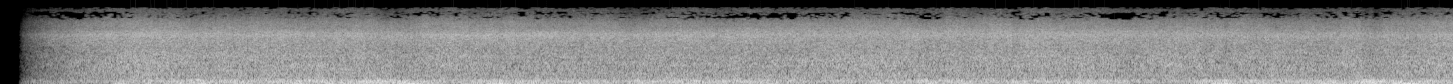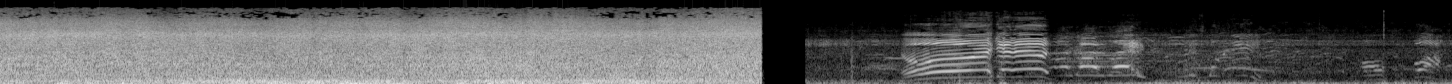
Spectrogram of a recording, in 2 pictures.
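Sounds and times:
heavy rain: 0.2 - 22.2
storm wind: 0.2 - 29.0.

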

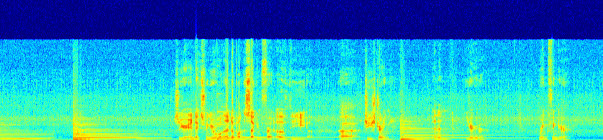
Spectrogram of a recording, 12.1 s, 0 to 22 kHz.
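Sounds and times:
acoustic guitar strings plucked: 0.0 - 10.8.

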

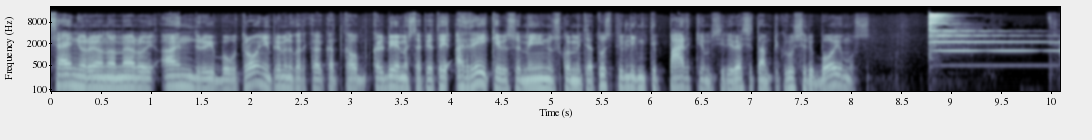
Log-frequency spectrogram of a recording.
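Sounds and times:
boxing ring bell ringing: 8.8 - 10.0.

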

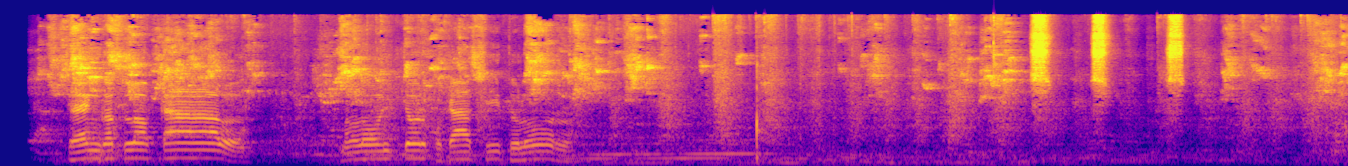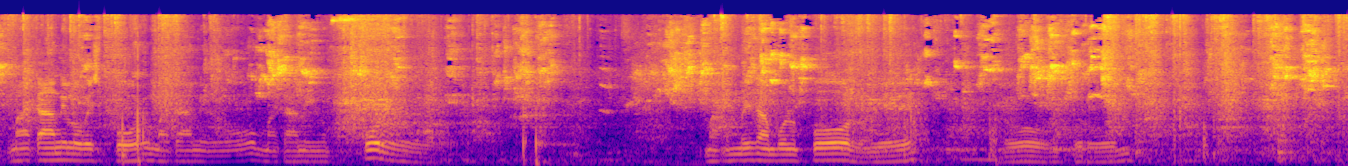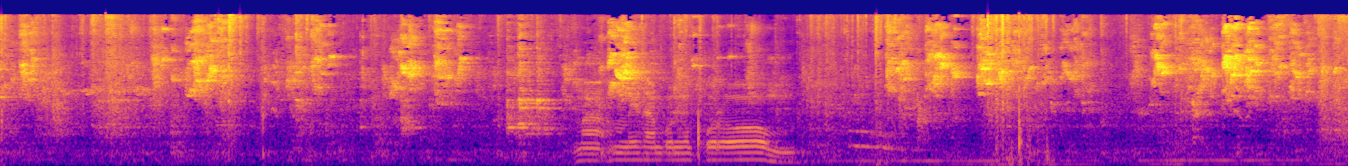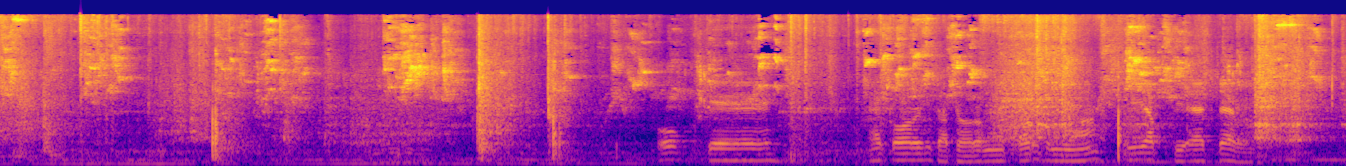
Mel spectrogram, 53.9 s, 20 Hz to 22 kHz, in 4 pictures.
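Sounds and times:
birds rustling on cage floor: 12.0 - 32.4, 35.0 - 46.6
birds fluttering wings: 36.8 - 37.7.

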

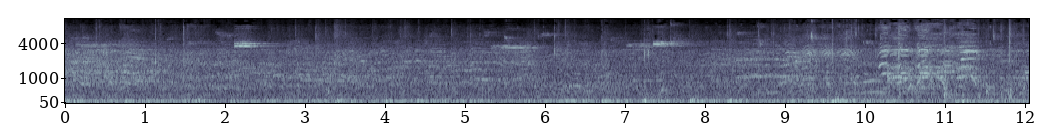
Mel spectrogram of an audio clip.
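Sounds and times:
murmur of voices: 0.0 - 12.0
volleyballs thudding: 6.1 - 12.0.

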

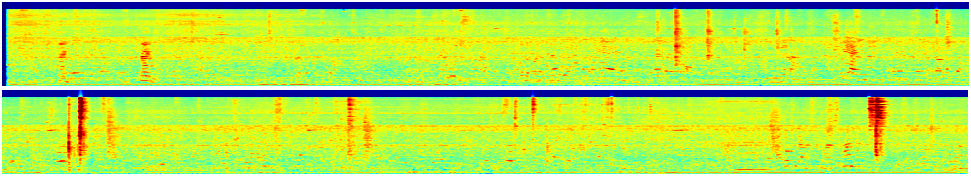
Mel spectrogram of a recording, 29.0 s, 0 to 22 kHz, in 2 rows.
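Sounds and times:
faint background voices: 0.2 - 29.0.

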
